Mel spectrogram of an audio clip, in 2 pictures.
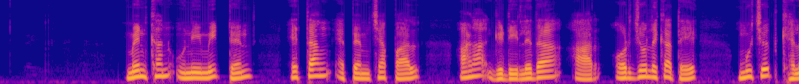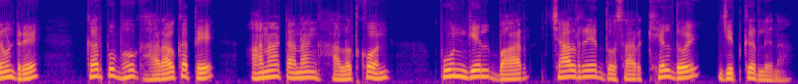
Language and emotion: Santali, neutral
